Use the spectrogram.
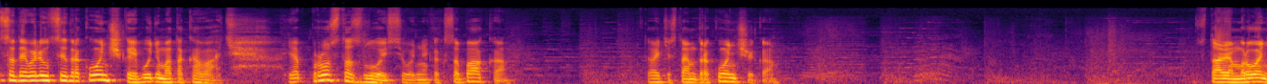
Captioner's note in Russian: вздыхает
